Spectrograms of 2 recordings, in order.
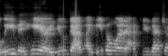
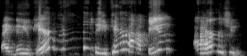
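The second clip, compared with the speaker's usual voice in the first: higher and louder, pressing do you care; insistent demand; 9 semitones higher, 7 dB louder than usual. Retold or imitated. Wife demanding Rob show he cares, heated insistence. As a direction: push him hard for an answer. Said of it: "demanding of Rob".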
